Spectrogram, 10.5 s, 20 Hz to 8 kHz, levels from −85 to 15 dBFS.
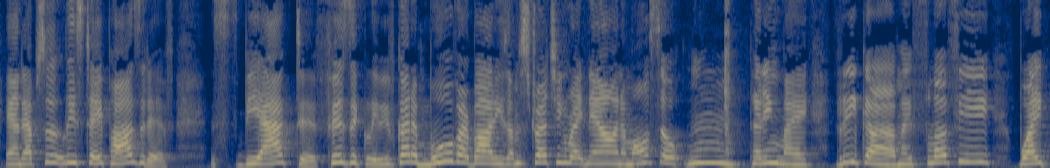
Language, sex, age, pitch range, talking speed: English, female, 30-49, 255-305 Hz, 155 wpm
